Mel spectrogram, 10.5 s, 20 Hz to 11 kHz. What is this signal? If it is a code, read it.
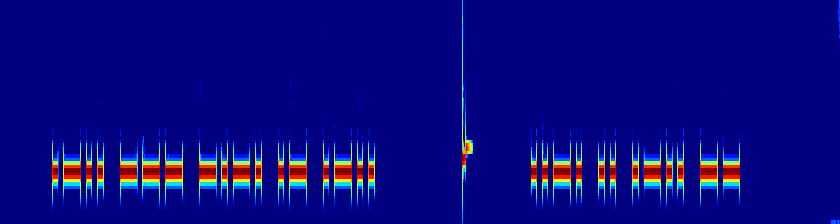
Morse code, heard as a keyed tone, about 17 wpm, 700 Hz. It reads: LOCAL FILM
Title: Sentences from Top 1000 Words - Review Part 3 - New Word Drill - 17wpm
